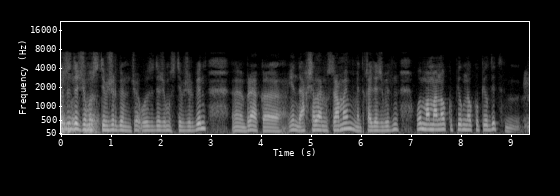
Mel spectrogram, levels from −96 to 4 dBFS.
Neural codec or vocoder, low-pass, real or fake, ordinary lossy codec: codec, 16 kHz in and 24 kHz out, 1 kbps, XY-Tokenizer; 7.2 kHz; fake; MP3, 32 kbps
